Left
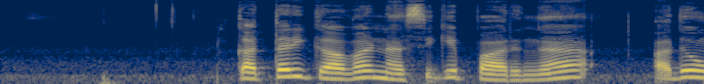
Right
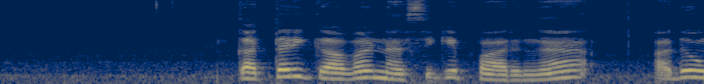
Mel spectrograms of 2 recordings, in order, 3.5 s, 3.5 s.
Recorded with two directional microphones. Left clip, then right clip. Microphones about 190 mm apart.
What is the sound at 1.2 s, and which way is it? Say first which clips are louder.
A woman's voice: left 10 dB; 35° left (ahead or behind).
